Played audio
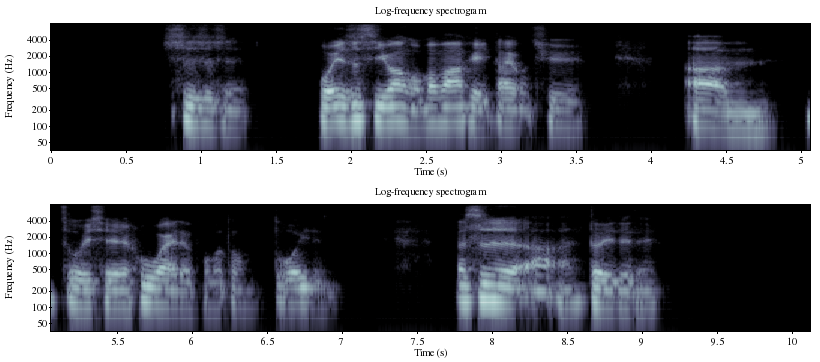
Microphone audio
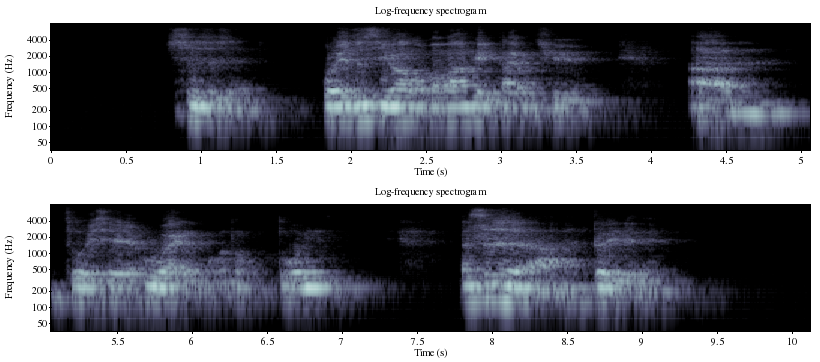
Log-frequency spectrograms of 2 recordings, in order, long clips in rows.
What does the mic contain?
echo only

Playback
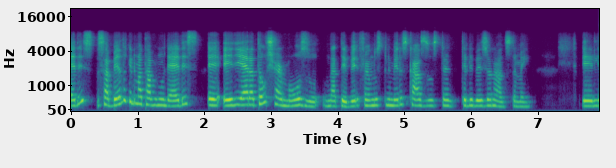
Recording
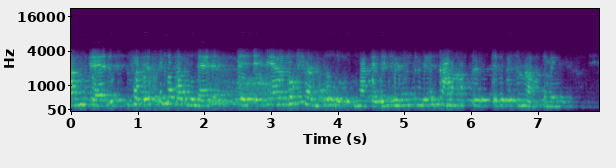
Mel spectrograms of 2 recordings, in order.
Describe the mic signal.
both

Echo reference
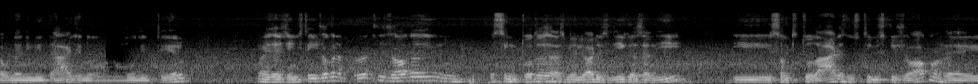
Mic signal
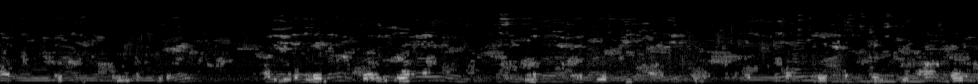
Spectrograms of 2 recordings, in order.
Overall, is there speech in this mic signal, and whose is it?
both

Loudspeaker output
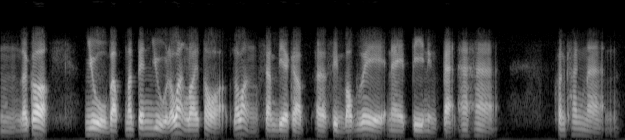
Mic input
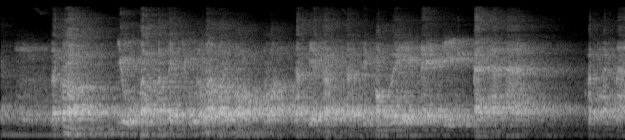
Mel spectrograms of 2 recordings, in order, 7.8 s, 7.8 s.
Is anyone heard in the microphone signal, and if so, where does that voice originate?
echo only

